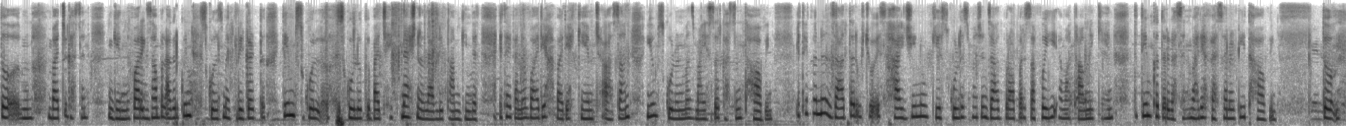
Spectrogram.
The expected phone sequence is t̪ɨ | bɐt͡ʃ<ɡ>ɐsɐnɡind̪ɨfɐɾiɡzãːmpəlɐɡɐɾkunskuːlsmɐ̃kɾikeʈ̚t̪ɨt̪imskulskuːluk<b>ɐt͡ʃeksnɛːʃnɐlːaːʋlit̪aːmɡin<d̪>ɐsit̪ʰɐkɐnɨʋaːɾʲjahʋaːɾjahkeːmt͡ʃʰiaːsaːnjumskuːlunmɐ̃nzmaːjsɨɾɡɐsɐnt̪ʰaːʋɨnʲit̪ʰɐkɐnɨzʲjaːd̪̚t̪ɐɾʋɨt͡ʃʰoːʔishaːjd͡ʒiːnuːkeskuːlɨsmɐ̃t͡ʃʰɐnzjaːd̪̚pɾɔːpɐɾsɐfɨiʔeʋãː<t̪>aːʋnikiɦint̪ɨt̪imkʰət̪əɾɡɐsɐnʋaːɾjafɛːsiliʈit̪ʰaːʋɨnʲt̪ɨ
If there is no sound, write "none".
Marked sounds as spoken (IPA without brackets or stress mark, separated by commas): ɡ, b, d̪, t̪ʰ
